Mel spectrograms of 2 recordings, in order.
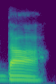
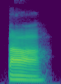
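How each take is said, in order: First: The syllable begins with a voiced D sound. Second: The syllable begins with a voiceless T sound. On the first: The stem ends in a vowel or rieul. "Kapag vowel at saka reol, da ang pronunciation niya" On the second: The stem ends in a consonant other than rieul. "Kapag consonant, ... Ta siya"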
